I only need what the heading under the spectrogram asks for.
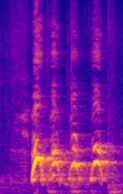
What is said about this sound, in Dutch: Hé, hey, wat is dat allemaal? Oh, dat is wat jullie eh, natuur noemen. Dieren. Dieren? Wat voor dieren? Bosdieren. Nou, eh, dat is geen bosdier, dat is een hond.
